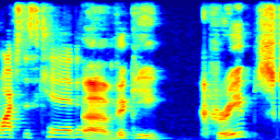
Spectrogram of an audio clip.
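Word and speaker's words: Krieps: oh we gotta watch this kid uh Vicky creeps Crips uh it's spelled k-r-i-e-p-s she plays Alma Daniel Day Lewis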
